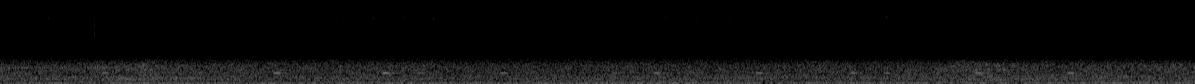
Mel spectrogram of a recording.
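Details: Only a steady, low rushing rumble like distant traffic or wind is heard, with faint ticking and no clear animal calls.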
